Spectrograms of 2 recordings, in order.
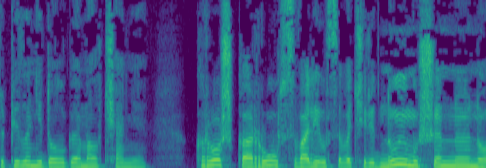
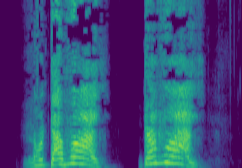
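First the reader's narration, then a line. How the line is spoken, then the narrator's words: Loud muffled hiss. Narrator (Russian): громко прошипел кролик, прикрывая рот лапкой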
